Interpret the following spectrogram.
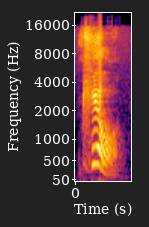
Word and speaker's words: kill: eye sound mostly so you have a kill it is kill it's not a kill okay so it is a short brief sound it's a kill it's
